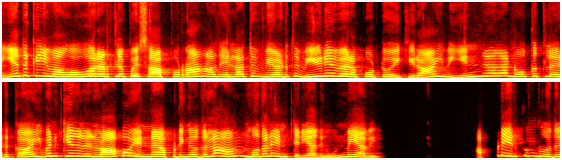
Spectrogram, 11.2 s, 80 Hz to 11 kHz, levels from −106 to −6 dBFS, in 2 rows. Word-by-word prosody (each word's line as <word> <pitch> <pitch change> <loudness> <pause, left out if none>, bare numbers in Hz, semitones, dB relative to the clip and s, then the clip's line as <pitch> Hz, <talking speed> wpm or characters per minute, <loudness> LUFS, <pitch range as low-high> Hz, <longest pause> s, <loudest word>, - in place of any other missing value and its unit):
"எதுக்கு 450 +1 +1
இவன் 320 -3 +1
ஒவ்வொரு 355 +3 +3
எடத்துல 345 +1 0
போய் 345 -1 -3
சாப்பிடுறான்? 300 +4 +4
அது 320 - -3
எல்லாத்தையும் 330 +2 -3
வ் 300 - +1
எடுத்து 325 +5 -4
வீடியோ 385 +5 +5
வேற 340 -2 +4
போட்டு 285 0 -8
வைக்கிறான்! 255 +1 -2
இவன் 260 -7 -6
என்னதான் 395 +4 -1
நோக்கத்ல 330 0 -5
இருக்கான்? 285 +1 0
இவனுக்கு 400 +3 0
இதில 370 -2 0
லாபம் 385 +7 +3
என்ன?" 310 +1 -1
அப்படிங்கிறதெல்லாம் 315 +5 -1 0.2
முதல்ல 370 +3 -1
எனக்கு 300 -3 -4
தெரியாதுங்க, 235 -7 -3
உண்மையாவே. 265 - -1 1.1
அப்படி 460 - -3
இருக்கும்போது, 360 -5 -7
320 Hz, 155 wpm, -22 LUFS, 295-370 Hz, 1.1 s, வீடியோ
